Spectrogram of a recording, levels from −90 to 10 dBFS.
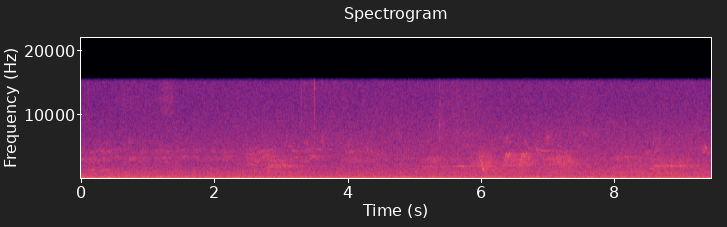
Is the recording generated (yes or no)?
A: no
